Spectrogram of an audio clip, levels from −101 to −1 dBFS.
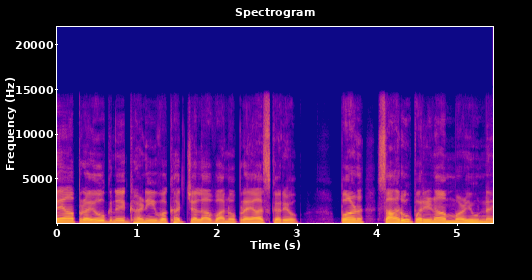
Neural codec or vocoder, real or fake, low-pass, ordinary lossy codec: vocoder, 44.1 kHz, 128 mel bands, Pupu-Vocoder; fake; 14.4 kHz; none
